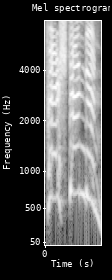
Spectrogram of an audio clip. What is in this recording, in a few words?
YES SIR, Speech German; Worms Armageddon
